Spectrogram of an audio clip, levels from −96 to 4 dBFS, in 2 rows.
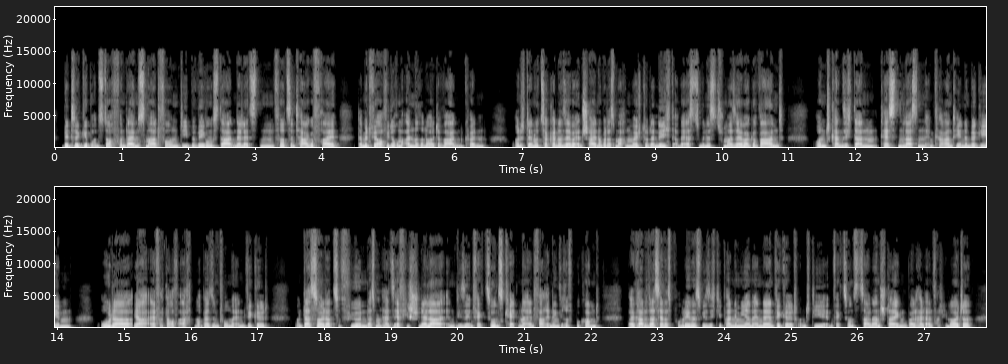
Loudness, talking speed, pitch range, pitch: -19 LUFS, 225 wpm, 110-120 Hz, 115 Hz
